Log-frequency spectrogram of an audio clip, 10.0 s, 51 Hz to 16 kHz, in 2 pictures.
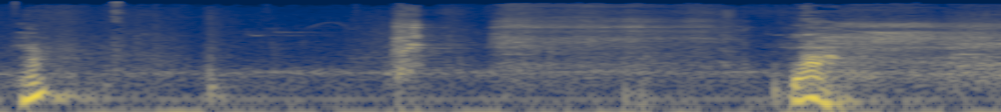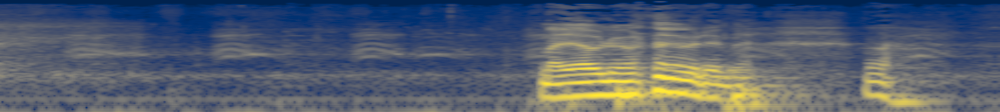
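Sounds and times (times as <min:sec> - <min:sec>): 
steady hissy outdoor background: 0:00.0 - 0:09.9
speech: 0:00.2 - 0:00.4, 0:04.0 - 0:04.4, 0:07.8 - 0:09.7
crows cawing: 0:04.1 - 0:09.9.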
